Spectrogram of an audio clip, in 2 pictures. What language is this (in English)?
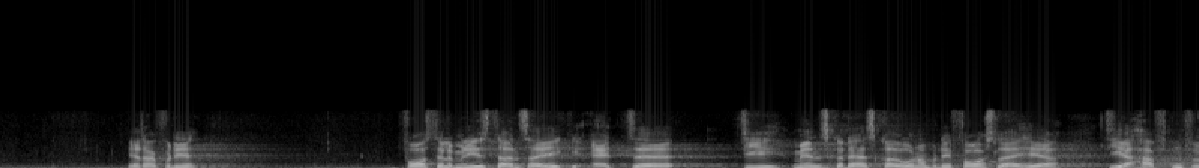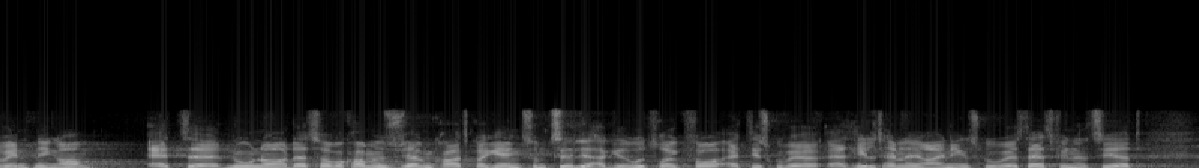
Danish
